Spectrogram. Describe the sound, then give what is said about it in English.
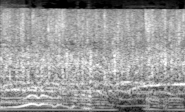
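An inserted applause sound effect on a show: a crowd bursts into loud, dense applause that fills the whole two seconds, with a few cheering voices rising through the steady clapping. “Insert clap.”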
